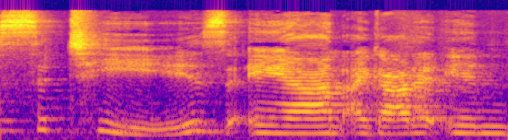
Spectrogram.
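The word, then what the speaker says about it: Citiz: is the Nespresso sities I was pronouncing it wrong in my last video I thought it was the city's but it's the cities and I got it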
